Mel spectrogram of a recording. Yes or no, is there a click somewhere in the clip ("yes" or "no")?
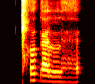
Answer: yes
